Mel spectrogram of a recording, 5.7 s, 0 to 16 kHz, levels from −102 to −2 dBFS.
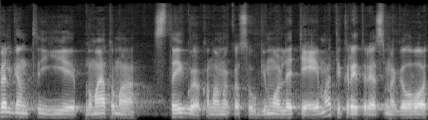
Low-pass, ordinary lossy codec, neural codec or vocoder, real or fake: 14.4 kHz; MP3, 96 kbps; autoencoder, 48 kHz, 128 numbers a frame, DAC-VAE, trained on Japanese speech; fake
